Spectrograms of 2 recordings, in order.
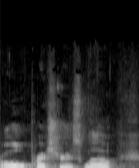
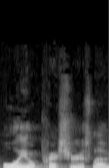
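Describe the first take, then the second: First: The word oil is said with a Southern accent. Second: The word oil is said with a standard accent. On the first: "that was a really Southern way of saying it" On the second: "I'm sorry"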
